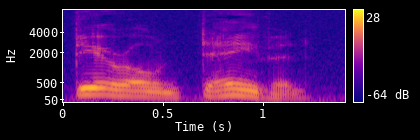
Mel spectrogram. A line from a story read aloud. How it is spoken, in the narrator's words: was suddenly shaken with dry, terrible sobbing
